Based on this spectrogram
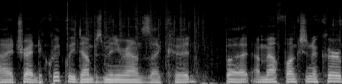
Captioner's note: gunshots firing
